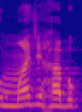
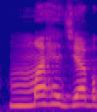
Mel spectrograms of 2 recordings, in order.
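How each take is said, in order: First: Said in the usual way. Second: महजब as "mah-jab", h before j; slowly transpose the consonants in महजब; swapped sounds. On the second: Shown as a demonstration. Teacher showing a child's slip, महजब with swapped consonants. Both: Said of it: "मजहब को महजब कह रहा है".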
